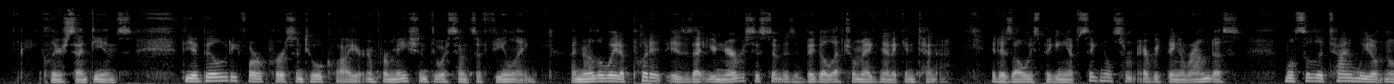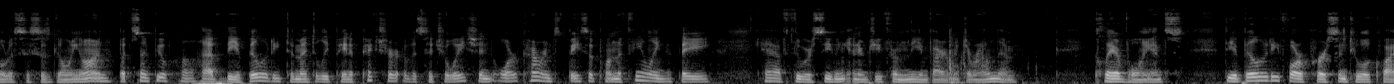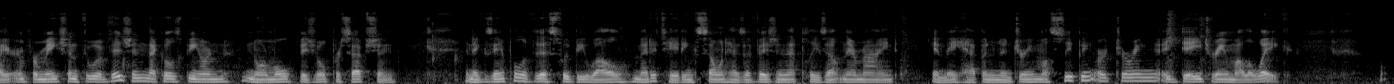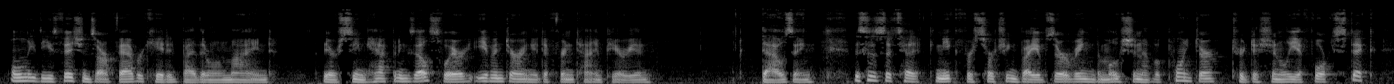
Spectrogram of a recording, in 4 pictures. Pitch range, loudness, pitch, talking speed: 110-140 Hz, -28 LUFS, 120 Hz, 185 wpm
